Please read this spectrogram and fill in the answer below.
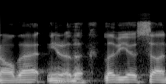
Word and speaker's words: Leviosa: So Wingardium Leviosa was the first one where they really talked about pronunciation and all that. You know, the Leviosa, not Leviosa, whatever.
